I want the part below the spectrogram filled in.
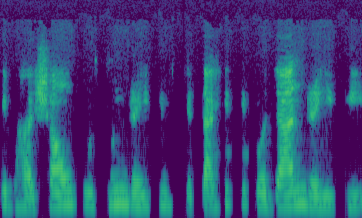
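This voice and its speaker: Somewhat breathy, a woman speaks at a fairly high pitch with fairly even intonation. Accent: Awadh. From northern India, Mirzapur (Uttar Pradesh), Awadhi-speaking. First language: Awadhi (speaking Hindi). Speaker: professor. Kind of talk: lecture. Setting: video call. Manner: formal.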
